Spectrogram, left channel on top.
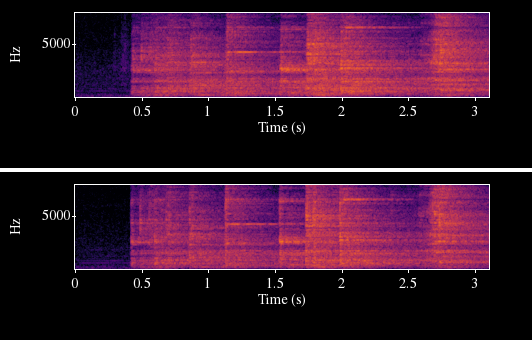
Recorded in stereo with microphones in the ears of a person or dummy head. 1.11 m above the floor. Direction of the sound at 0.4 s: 80° right.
